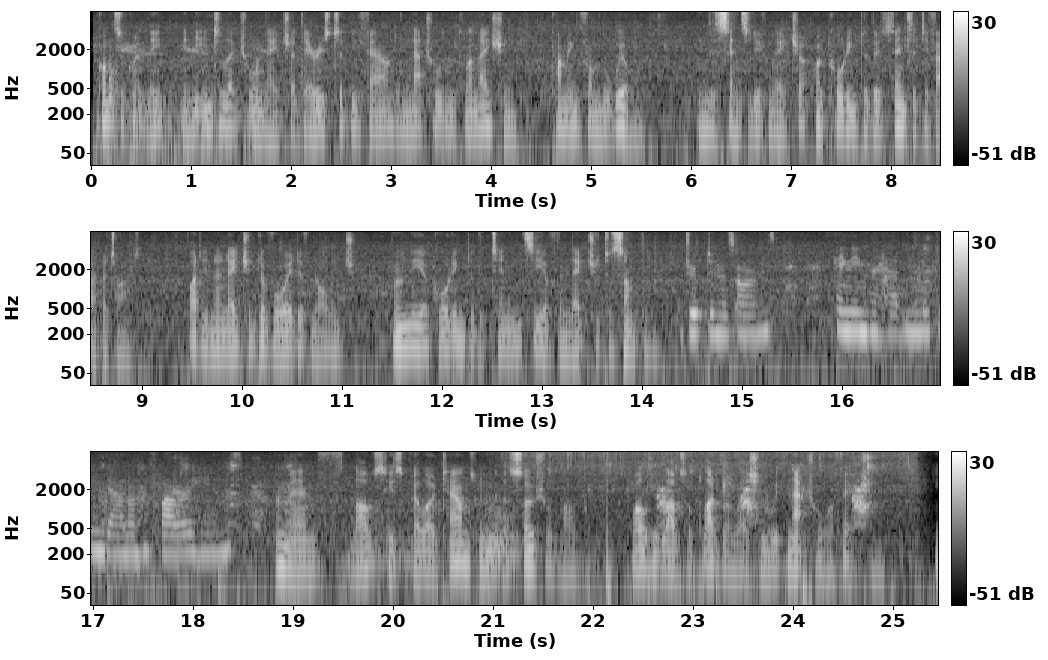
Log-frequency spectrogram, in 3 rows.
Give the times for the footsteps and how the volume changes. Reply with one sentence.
The footsteps can't be heard in this clip.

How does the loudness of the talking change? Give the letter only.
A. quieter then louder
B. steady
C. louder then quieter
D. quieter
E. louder
B.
